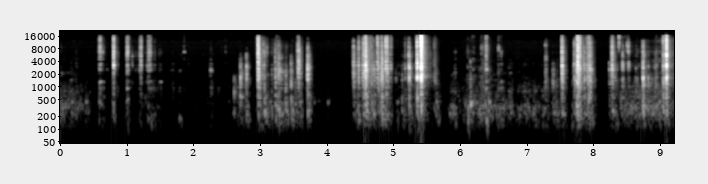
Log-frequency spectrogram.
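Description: Irregular clicks and short bursts of plastic clatter as DVDs are pried off the hubs of a clear plastic multi-disc case and slid against one another, coming in clusters with brief pauses between.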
